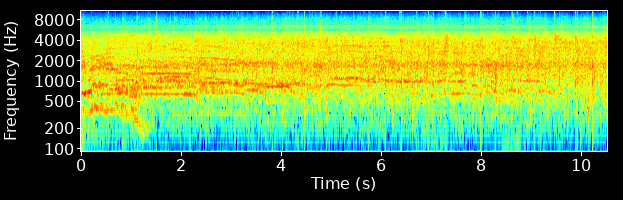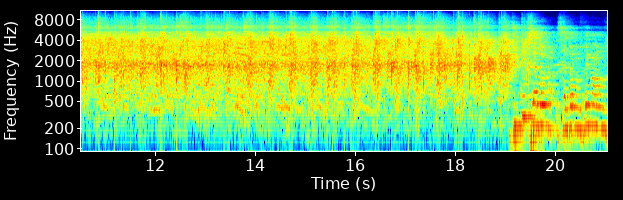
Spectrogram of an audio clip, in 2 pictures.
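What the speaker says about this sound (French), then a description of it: "applaudissez tous." Audience applause at the closing night of an international improvisational theatre festival in Pont-de-Vaux, sustained dense clapping from a crowd that fades near the end as a voice begins speaking.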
